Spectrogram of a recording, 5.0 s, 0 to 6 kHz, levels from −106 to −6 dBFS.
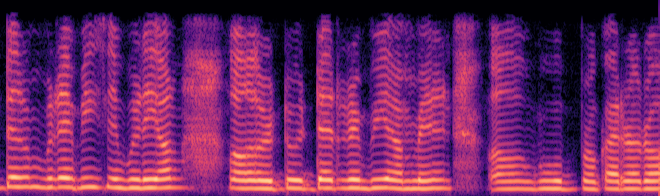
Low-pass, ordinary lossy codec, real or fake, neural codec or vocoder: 5.4 kHz; none; fake; autoencoder, 44.1 kHz, a latent of 192 numbers a frame, MeloTTS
